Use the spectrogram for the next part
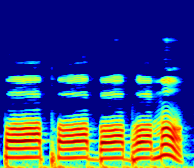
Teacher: प वर्ग में आप प बोल रहे हो, फ बोल रहे हो, ब बोल रहे हो, म बोल रहे हो, ये सब देखना आपका दोनों होठ सट जाएगा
